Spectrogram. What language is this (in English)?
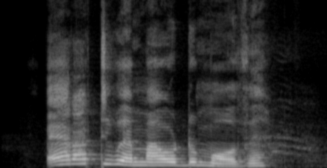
Kikuyu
